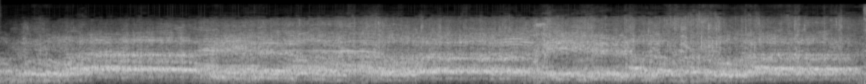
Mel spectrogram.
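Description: A dense crowd of sports fans roars and shouts continuously, a loud, unbroken wall of many voices cheering together with no pauses, filling the whole stretch.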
